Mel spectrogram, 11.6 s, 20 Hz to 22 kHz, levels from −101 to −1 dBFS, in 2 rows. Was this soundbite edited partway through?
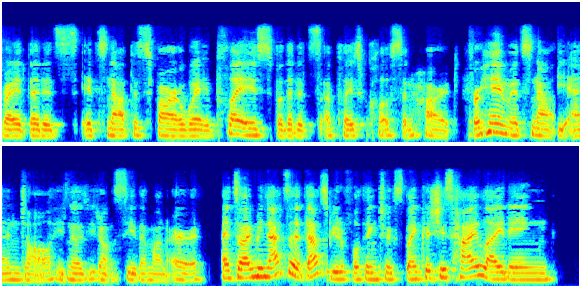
yes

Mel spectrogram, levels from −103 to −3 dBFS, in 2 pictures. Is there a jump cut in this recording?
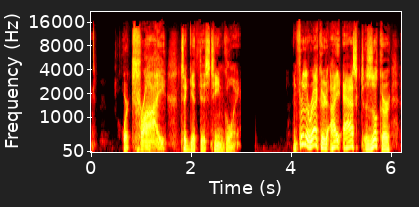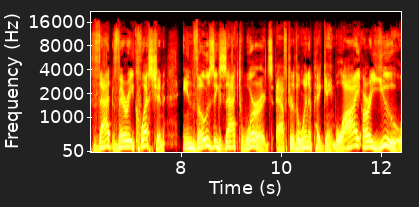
no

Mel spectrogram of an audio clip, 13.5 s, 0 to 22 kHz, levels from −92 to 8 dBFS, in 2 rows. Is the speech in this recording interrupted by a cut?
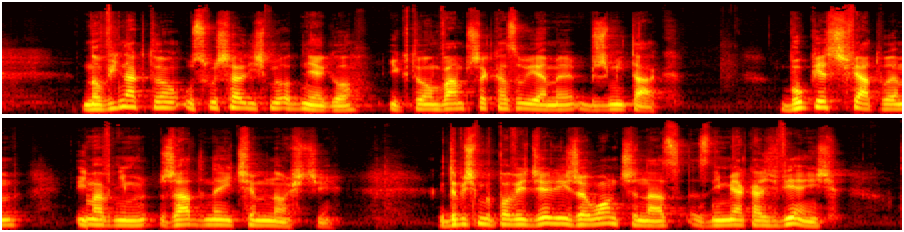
yes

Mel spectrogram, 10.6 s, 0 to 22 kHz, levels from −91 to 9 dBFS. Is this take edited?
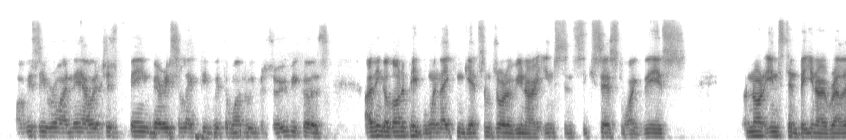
no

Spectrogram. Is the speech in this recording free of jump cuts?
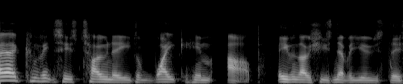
no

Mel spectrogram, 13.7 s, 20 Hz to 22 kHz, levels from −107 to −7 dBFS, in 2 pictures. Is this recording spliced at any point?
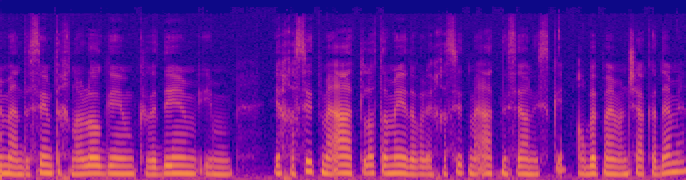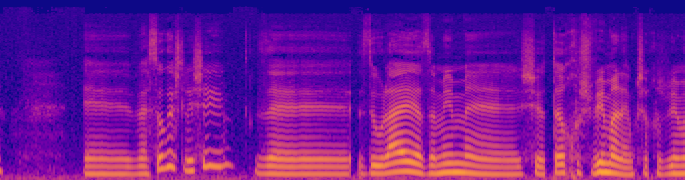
yes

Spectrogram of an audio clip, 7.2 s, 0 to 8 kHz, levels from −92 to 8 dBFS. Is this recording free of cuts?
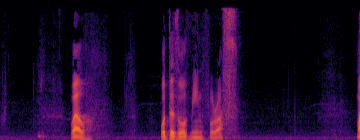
no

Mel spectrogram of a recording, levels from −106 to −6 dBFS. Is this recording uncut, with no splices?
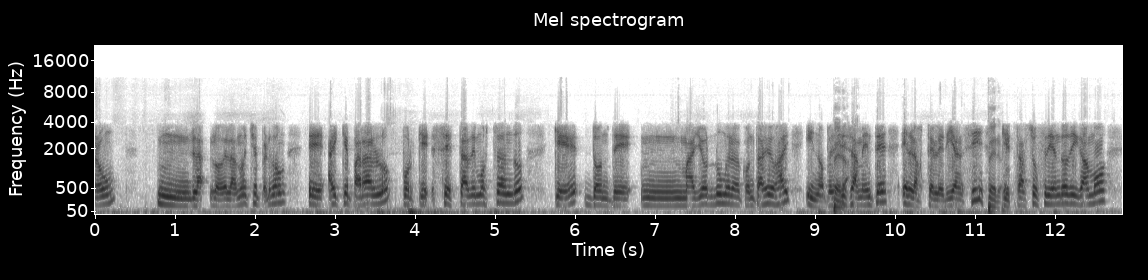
yes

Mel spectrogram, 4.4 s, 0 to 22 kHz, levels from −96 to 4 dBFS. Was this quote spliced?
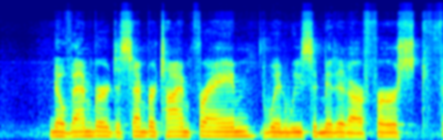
yes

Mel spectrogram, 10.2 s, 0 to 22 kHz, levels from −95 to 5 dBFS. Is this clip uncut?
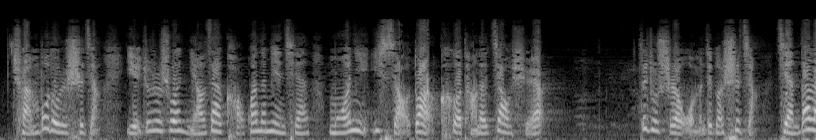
yes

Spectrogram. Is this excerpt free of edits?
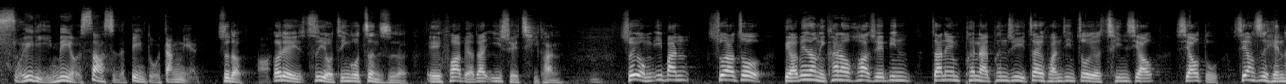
no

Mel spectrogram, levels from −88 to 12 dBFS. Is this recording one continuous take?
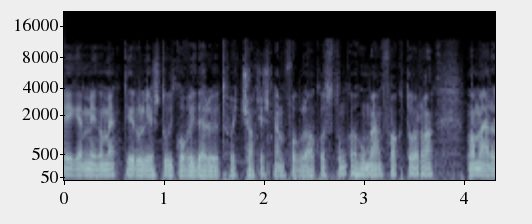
no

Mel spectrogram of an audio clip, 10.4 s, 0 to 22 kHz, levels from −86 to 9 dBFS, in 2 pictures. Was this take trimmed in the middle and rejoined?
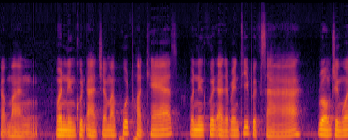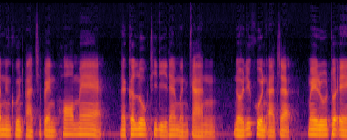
no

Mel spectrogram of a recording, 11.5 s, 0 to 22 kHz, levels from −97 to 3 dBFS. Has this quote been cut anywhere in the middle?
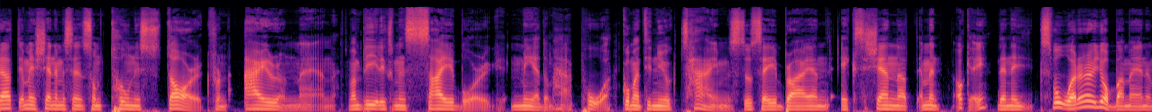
yes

